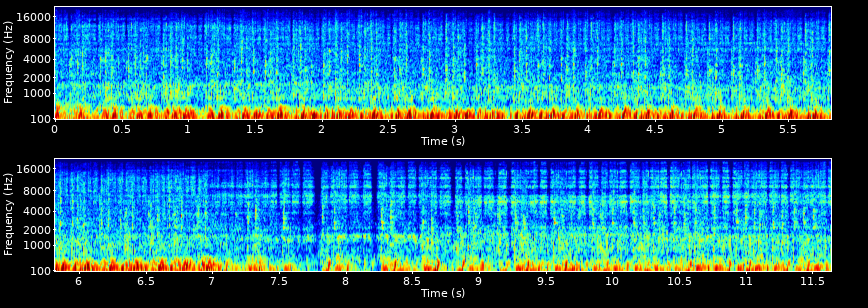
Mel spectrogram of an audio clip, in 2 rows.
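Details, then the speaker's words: 1972 Harley XL Ironhead Sportster bobber, engine rebuilt after wasted pistons and pinion bushing, started with kicks after sitting, cold: lumpy V-twin idle at low speed, steady with no misses or knocks; idle should rise as it warms. "When it warms up, that'll go up. Yeah. Let it warm up."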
